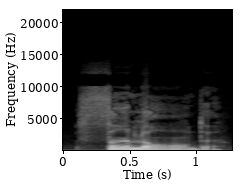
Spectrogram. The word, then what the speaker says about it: Finlande: La Finlande. IN here, nasal, un. AN, nasal, en. And then D, final not pronounced.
